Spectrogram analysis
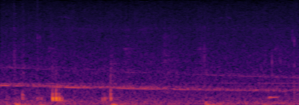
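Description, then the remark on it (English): A tornado warning siren holds one long, steady droning wail, slowly sliding slightly lower in pitch, faint beneath a few soft knocks and background noise, with no one speaking. “That's the tornado warning siren.”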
